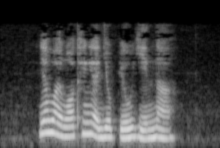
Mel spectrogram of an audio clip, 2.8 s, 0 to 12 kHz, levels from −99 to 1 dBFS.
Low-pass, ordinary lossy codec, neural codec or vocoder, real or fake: 7.2 kHz; AAC, 48 kbps; none; real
